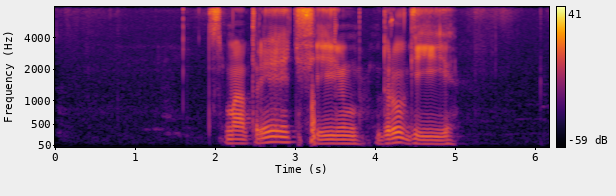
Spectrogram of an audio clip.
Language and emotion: Russian, sad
